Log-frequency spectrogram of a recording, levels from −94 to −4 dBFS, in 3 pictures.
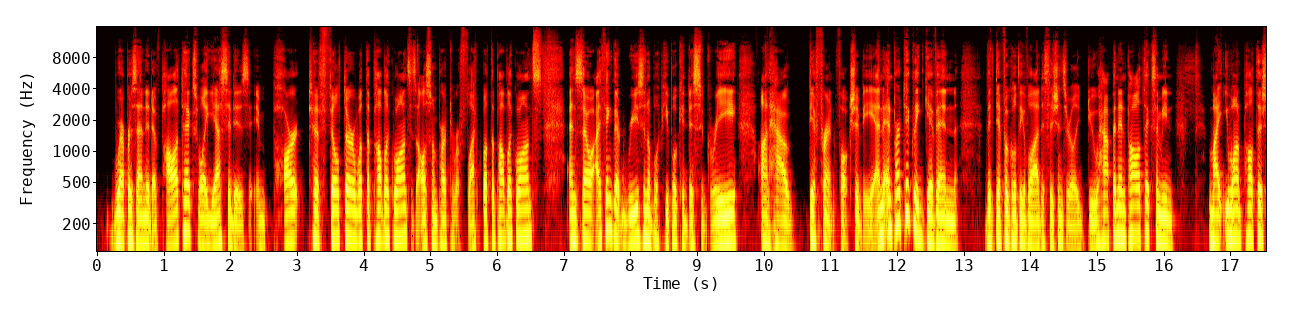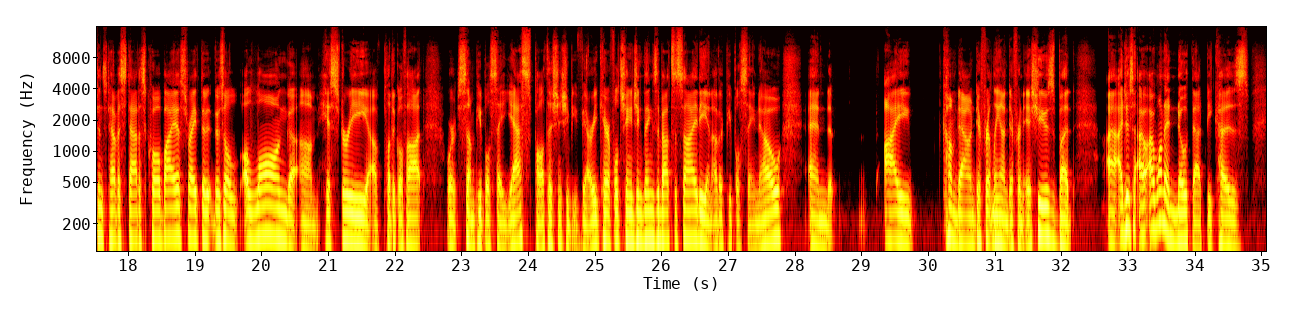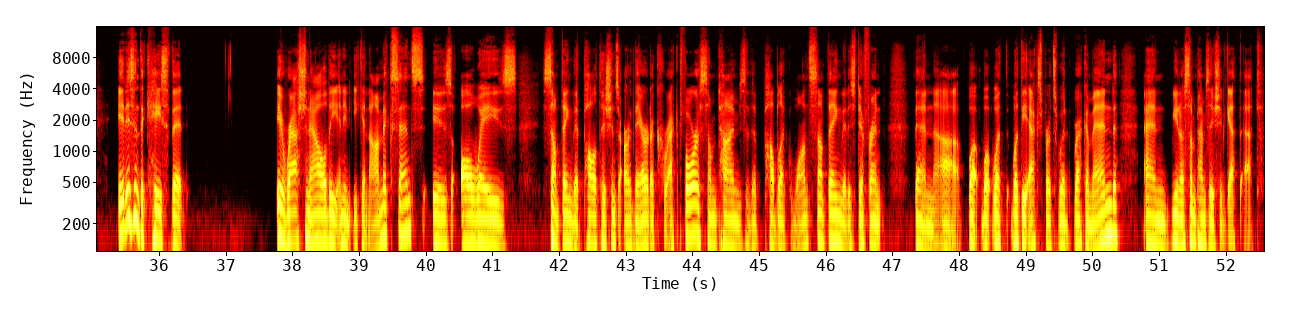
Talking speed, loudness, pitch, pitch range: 185 wpm, -24 LUFS, 120 Hz, 110-130 Hz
